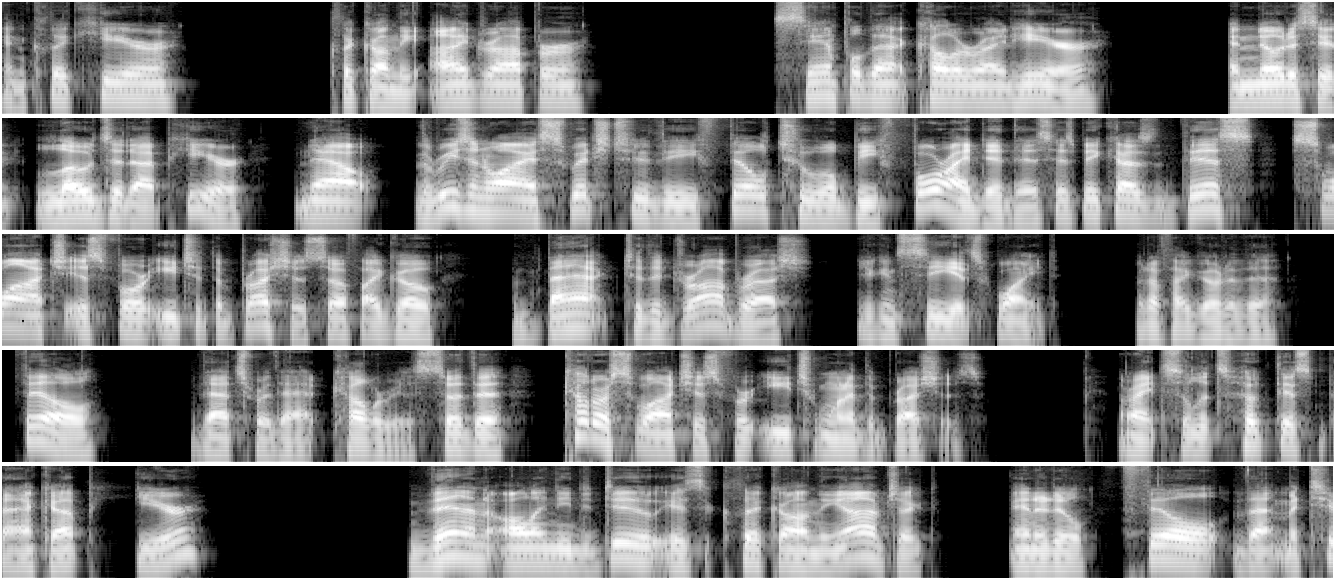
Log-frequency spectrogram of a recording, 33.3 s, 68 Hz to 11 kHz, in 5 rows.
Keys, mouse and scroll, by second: 15.8 click, 19.8 click, 26.3 click.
